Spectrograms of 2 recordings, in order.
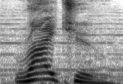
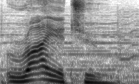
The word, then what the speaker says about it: Raichu: But now that you know the official pronunciation, don't do it again. It's Pidgeot. Ekans. I heard Ekans before, it sounds weird. Raichu. It's not Raichu.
